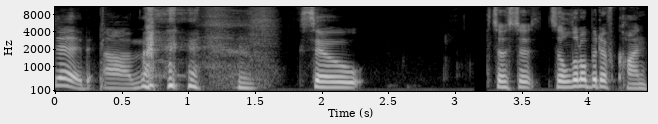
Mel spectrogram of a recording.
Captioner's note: laughs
